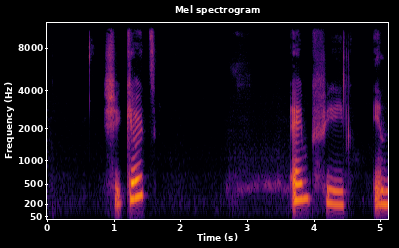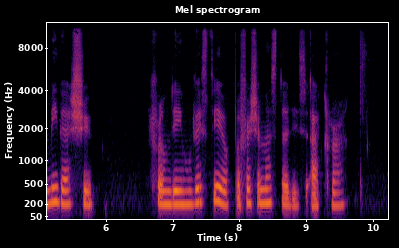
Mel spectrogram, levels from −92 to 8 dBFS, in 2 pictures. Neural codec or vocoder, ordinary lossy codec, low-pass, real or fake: codec, 24 kHz, 0.9 kbps, WavTokenizer, small release; none; 10.8 kHz; fake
